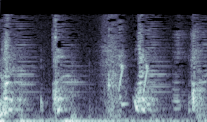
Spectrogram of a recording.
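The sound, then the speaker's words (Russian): A person imitates someone's cough with a series of four or five short, harsh, raspy bursts in quick, uneven succession, fairly loud. “Не, он именно вот как кашляет.”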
